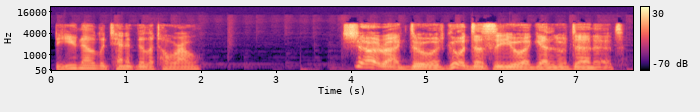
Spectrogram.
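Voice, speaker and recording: A man performing scripted dramatic dialogue from a visual novel in a measured, serious manner. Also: medium pitch, a bit bright, no room sound, lo-fi sound. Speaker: gaming channel creator voicing every character. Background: game music.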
